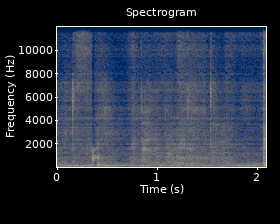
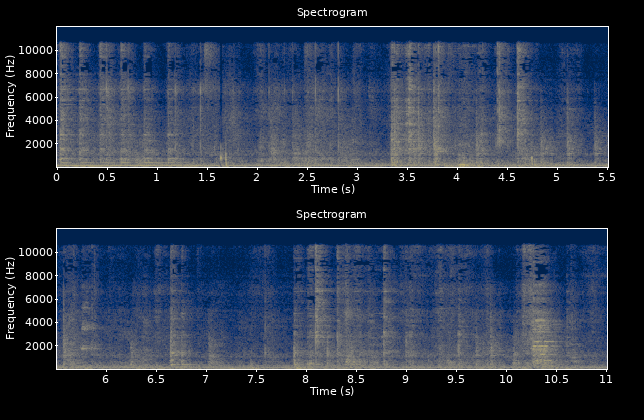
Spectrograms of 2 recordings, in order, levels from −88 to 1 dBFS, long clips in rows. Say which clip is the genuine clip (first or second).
second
